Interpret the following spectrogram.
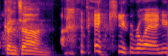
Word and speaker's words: Mdewakanton: So the original territory of the Mdewakanton. No, I didn't pronounce that right. Mdewakanton.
